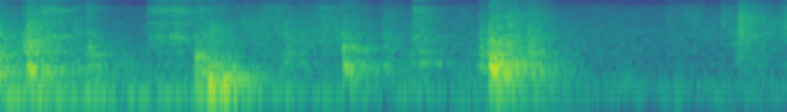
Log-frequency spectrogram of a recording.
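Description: A door closes.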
